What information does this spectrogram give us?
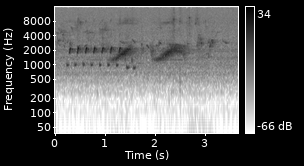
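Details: Three-banded courser (Rhinoptilus cinctus) moving very slowly near Lake Baringo, Kenya: a fast run of about eight clipped, piping notes, then two longer slurred whistles that rise and fall.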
